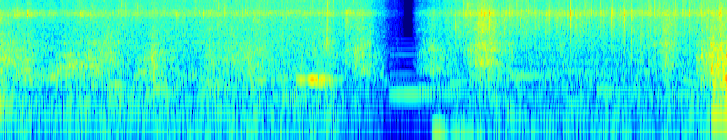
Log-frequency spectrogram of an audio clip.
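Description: Surmai fish slices frying in plenty of oil on a griddle give a loud, steady sizzle, broken by one brief pause, with light sounds of pieces being placed.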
